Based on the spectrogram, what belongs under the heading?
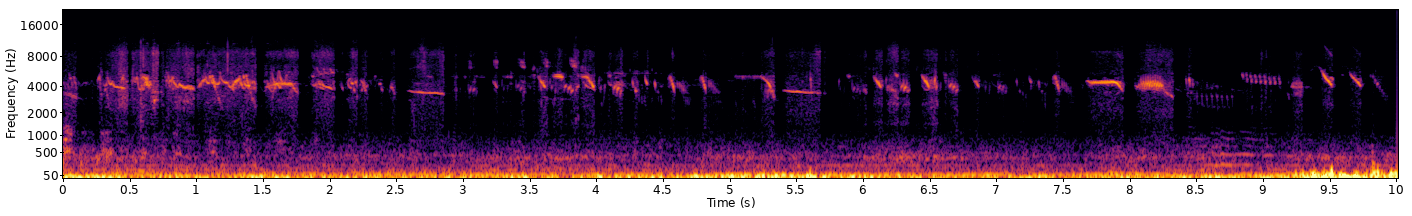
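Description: Small songbirds chirping and twittering in quick, short high notes, one after another, over a steady low rumble. The rumble grows louder near the end.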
